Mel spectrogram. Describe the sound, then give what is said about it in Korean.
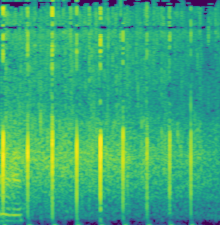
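A church audience claps together as praise to the Lord, in a steady, even rhythm, about ten sharp claps at a brisk pace, fairly quiet and with no voices over it. “우리 찬양받을 주님께 영광의 박수 올리겠습니다.”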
